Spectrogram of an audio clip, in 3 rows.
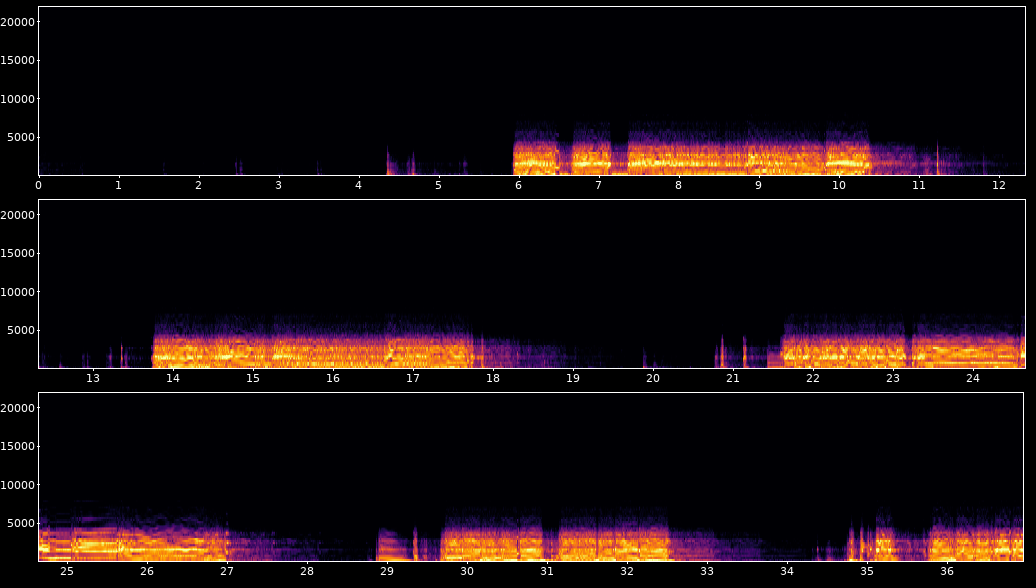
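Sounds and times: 
guitar solo: 5.9s - 11.6s, 13.3s - 18.8s, 20.8s - 28.2s, 28.8s - 36.9s.

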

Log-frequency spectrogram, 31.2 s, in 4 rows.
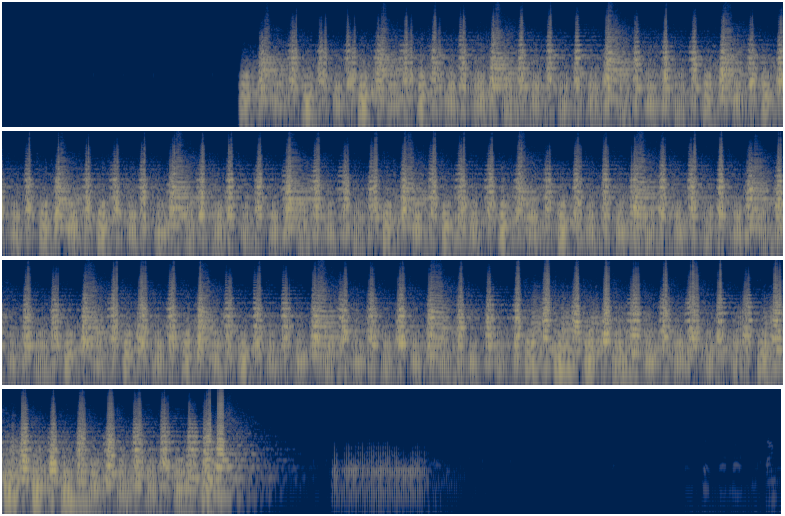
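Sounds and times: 
brass instruments: 2.4s - 26.2s.

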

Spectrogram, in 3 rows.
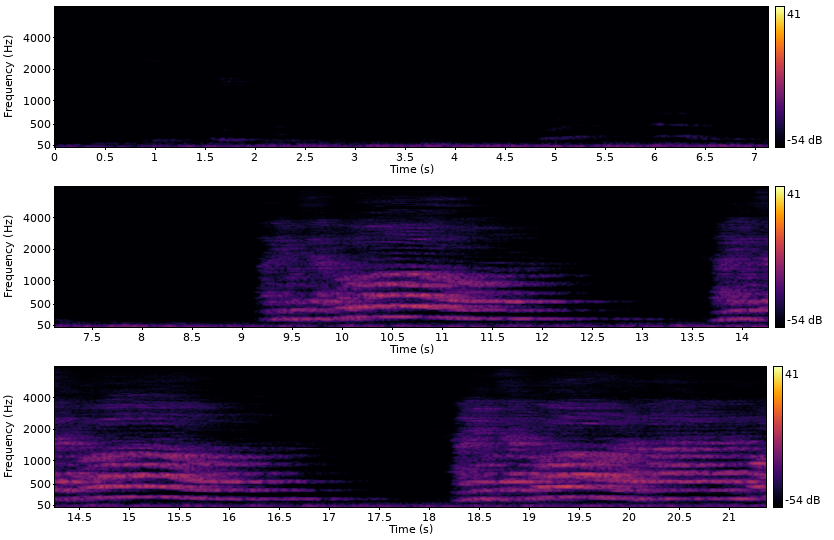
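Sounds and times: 
choir singing: 9.2s - 12.4s, 13.7s - 17.2s, 18.2s - 21.3s.

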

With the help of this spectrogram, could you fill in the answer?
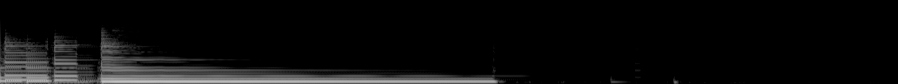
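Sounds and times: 
guitar: 0.0s - 5.4s.

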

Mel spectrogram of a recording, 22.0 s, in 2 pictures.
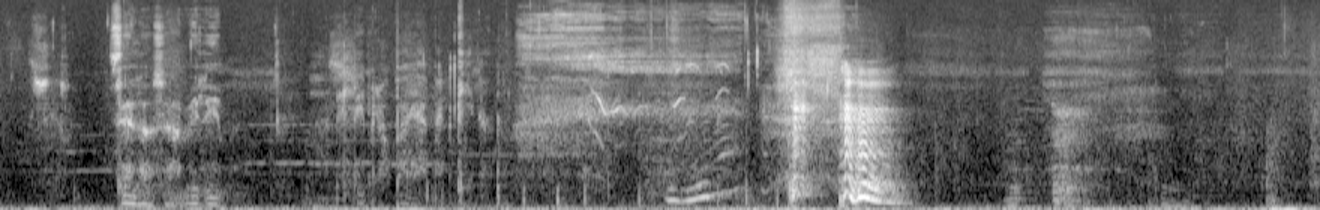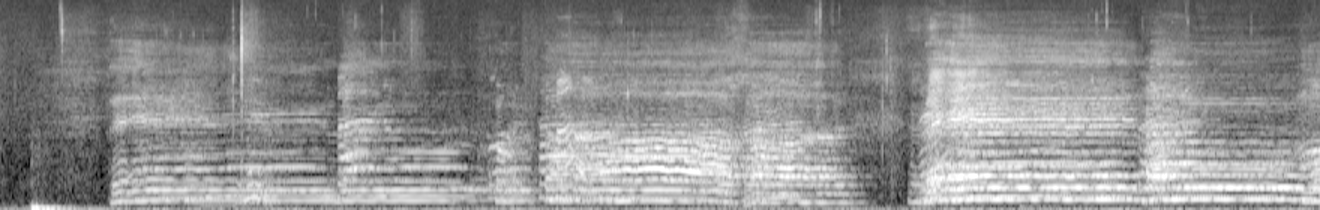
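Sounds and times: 
choir singing: 12.0s - 21.9s.

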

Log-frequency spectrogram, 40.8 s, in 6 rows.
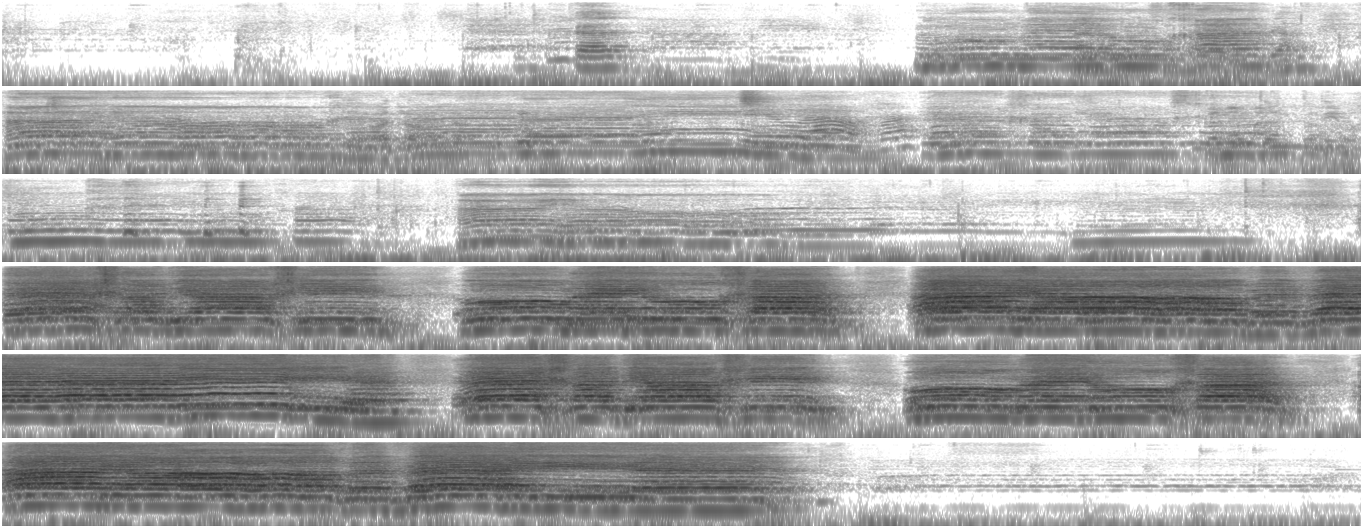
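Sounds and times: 
choir singing: 5.4s - 10.8s, 20.4s - 38.1s.

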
